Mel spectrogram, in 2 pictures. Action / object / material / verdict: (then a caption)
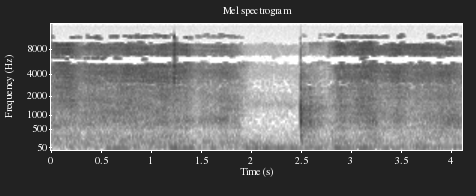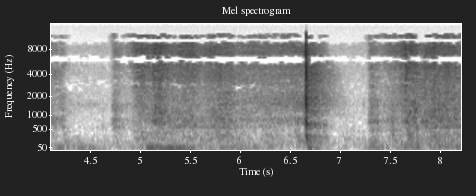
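scrape / kinetic sand in a plastic tray / sand / none. A flat, stamped layer of kinetic sand filling a mint plastic tray is cut and scraped in lines with a small orange plastic tool and pressed with fingertips. It makes a soft, gritty rasping scrape broken by a few brief silences, with three sharp little ticks standing out above the steady rubbing.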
